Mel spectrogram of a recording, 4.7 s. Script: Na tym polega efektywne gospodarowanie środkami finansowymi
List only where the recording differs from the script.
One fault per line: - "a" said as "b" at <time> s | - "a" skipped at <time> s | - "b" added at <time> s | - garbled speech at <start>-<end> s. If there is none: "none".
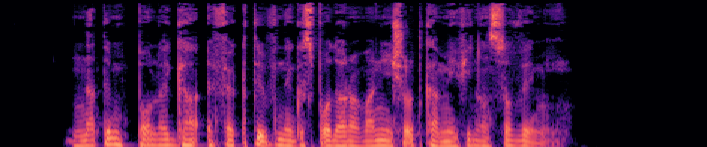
none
